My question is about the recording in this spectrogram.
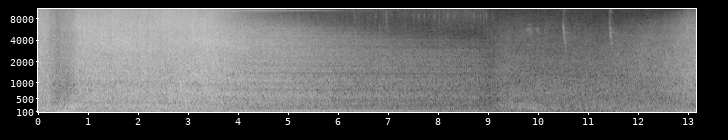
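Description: E956 ALFA-X Shinkansen test train rushing past at high speed: a loud, even roar of air and wheels that fades away over several seconds. Then a quieter stretch with wind on the microphone, and near the end the rush of an approaching train begins to build.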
